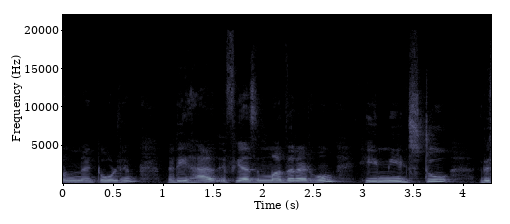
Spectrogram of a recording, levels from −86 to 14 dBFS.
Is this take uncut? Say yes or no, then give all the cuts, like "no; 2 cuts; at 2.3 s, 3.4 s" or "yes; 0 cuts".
yes; 0 cuts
